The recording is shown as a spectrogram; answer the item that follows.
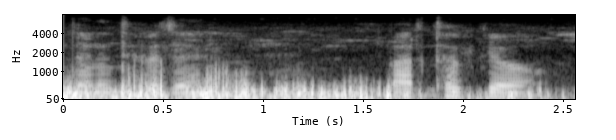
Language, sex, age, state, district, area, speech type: Odia, male, 18-30, Odisha, Koraput, urban, spontaneous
